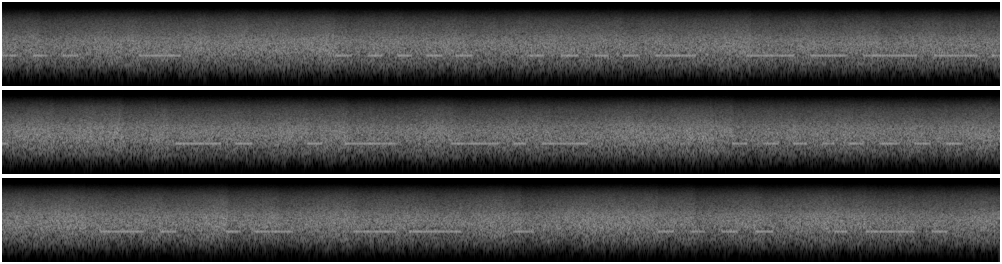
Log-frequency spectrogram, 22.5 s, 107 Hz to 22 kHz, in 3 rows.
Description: Morse code, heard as a keyed tone, hand-sent with a straight key, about 10 wpm, 740 Hz, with heavy radio static and a narrow filter. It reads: … 549 NAK <HH> NAME HR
